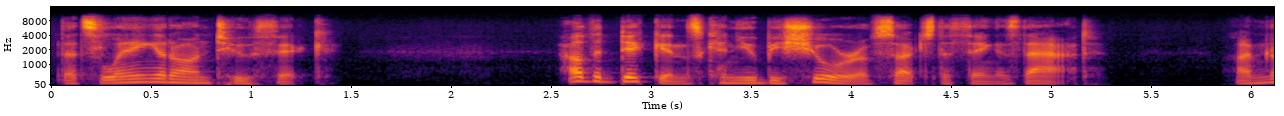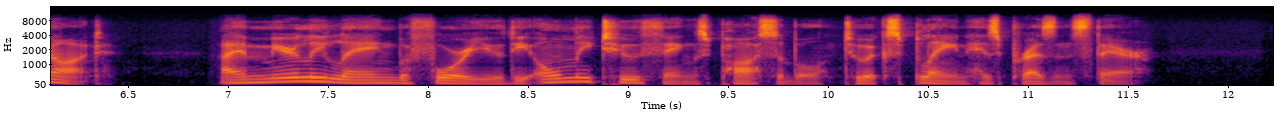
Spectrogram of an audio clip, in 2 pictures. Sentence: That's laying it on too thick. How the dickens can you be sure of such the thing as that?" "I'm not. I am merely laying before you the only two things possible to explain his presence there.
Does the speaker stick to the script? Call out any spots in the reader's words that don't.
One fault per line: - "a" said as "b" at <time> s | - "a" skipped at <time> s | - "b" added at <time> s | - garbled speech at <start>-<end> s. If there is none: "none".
none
